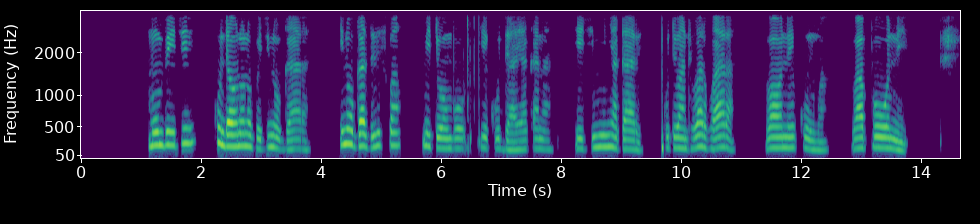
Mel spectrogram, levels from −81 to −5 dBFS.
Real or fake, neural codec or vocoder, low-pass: real; none; 3.6 kHz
